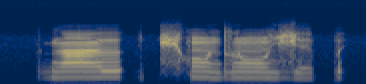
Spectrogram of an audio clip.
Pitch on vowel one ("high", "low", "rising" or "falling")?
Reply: high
